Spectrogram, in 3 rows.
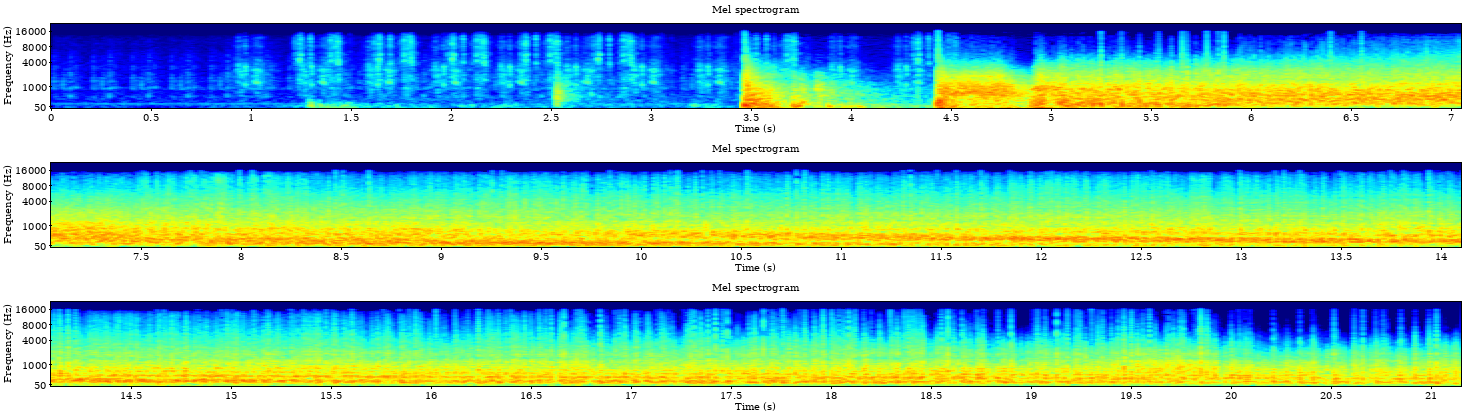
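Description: Silo launch of a Dnepr rocket, a converted SS-18 ICBM: after a few faint crackles, a sharp bang as the rocket is ejected from its silo, then about a second later its first-stage engines ignite and run in a loud, continuous roar, the tone slowly falling as it climbs away.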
